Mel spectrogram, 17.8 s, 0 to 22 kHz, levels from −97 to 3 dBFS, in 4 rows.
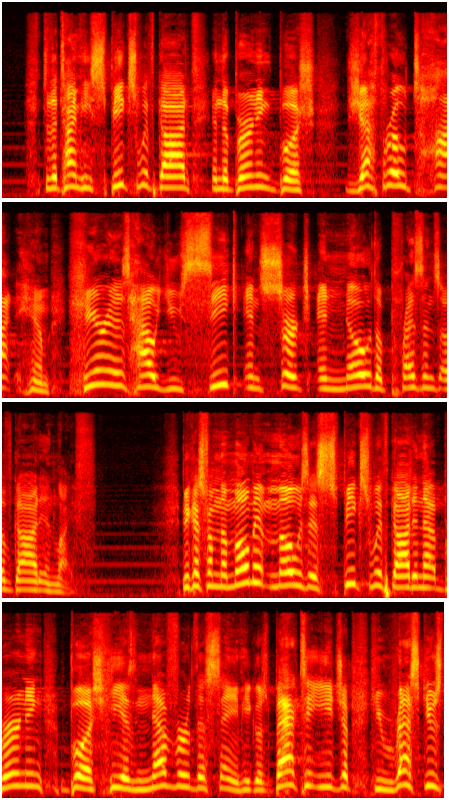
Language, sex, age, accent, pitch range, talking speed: English, male, 30-49, American, 175-260 Hz, 180 wpm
